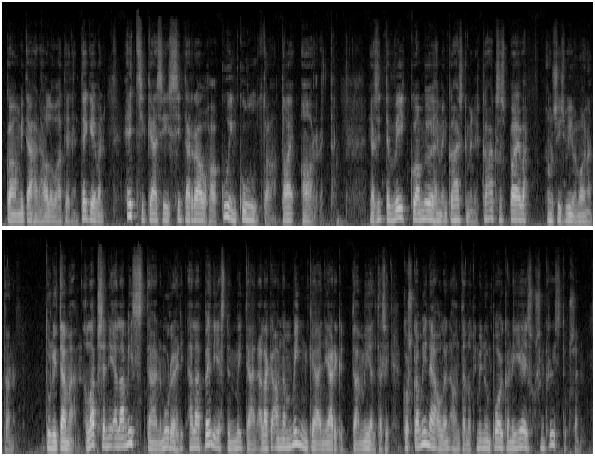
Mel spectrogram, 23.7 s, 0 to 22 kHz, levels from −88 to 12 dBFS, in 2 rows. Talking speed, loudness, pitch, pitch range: 115 wpm, -24 LUFS, 125 Hz, 110-140 Hz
